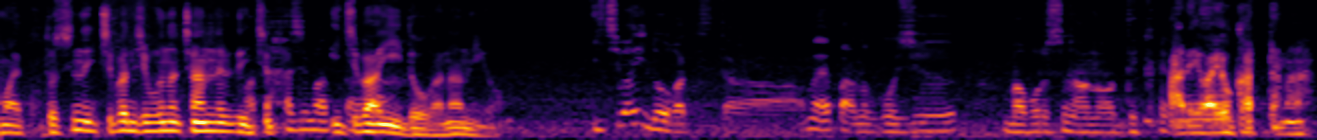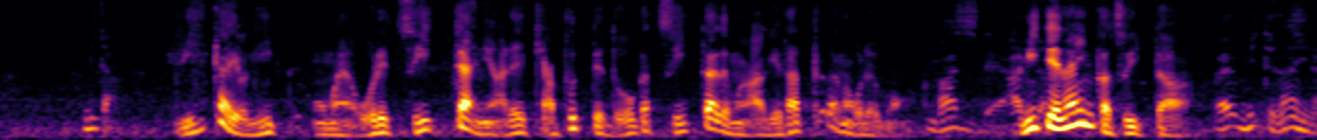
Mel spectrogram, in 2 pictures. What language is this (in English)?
Japanese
